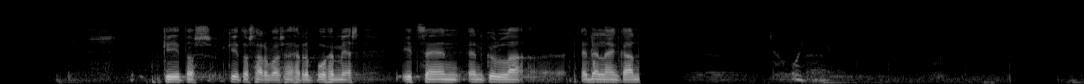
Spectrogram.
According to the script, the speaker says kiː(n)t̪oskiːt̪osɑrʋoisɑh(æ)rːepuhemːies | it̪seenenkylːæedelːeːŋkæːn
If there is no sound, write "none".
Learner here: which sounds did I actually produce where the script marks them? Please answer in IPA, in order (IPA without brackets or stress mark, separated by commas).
none, e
